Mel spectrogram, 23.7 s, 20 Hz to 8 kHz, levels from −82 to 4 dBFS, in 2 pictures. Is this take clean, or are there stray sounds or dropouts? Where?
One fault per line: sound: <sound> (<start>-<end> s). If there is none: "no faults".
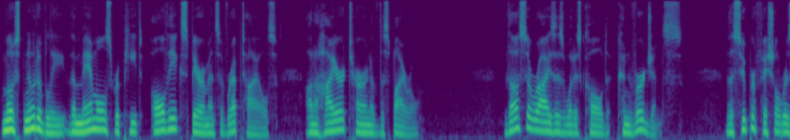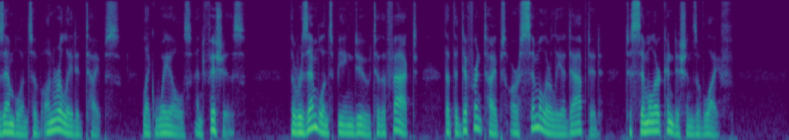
no faults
